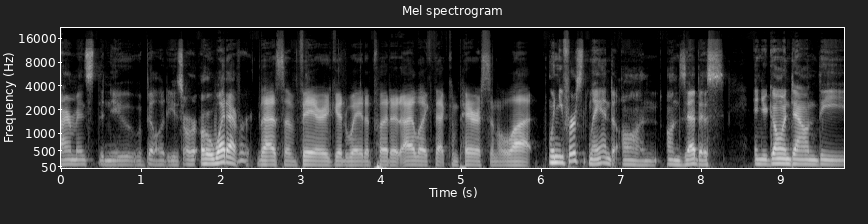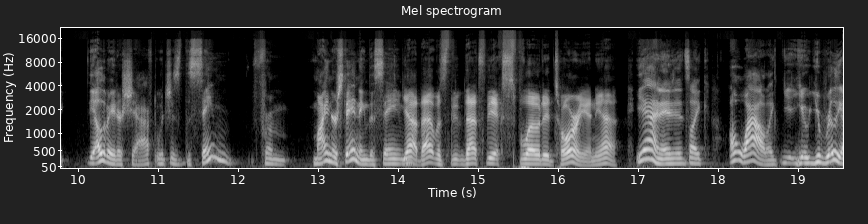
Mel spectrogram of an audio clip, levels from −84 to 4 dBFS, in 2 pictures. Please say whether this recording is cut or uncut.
uncut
